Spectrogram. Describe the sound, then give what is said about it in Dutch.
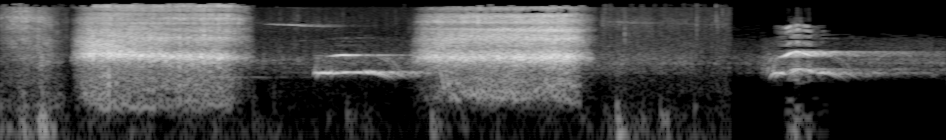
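A little owl parent gives long, harsh hissing calls to its young, broken by short, rising whistled notes, alternating twice, clear with no talking. “Dan zijn er speciale geluidjes die eh, ouders maken eh, naar een jongen toe, met name de moeder.”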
